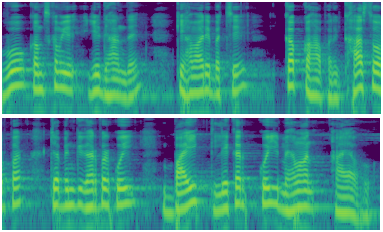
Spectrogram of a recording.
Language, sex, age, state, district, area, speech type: Hindi, male, 45-60, Madhya Pradesh, Jabalpur, urban, spontaneous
